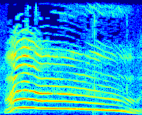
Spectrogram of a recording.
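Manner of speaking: high, loud squeal of wonder; amazed wow. Real, not acted. Player amazed at the game world, squealing wow. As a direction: let the wow shoot way up.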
